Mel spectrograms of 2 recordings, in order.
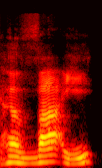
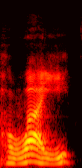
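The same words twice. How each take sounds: First: It is said with a native Hawaiian-style pronunciation. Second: It is said with the usual English pronunciation. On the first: The speaker calls it right. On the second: The speaker calls it wrong.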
